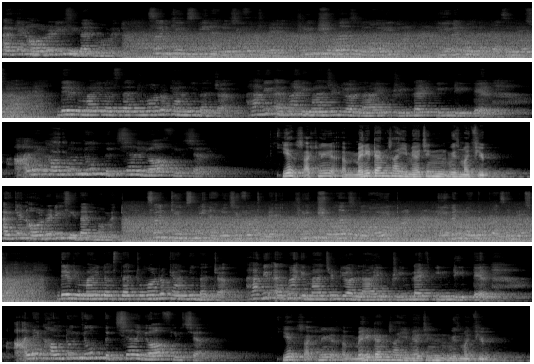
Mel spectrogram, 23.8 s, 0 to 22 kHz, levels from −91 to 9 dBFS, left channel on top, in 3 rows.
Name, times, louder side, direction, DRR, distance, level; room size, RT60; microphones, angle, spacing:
voice 1, 0.0-5.9 6.5-11.3 11.6-15.7 16.1-18.9, right 2 dB, 85° right, 2 dB, 0.8 m, -35 dB
sound 1, 1.8-8.6, right 3 dB, 40° right, 0.4 m, -35 dB
voice 2, 20.1-23.1, left 5 dB, 85° left, 13 dB, 0.4 m, -28 dB
5.1 x 4.5 x 6.1 m, 1.5 s
head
